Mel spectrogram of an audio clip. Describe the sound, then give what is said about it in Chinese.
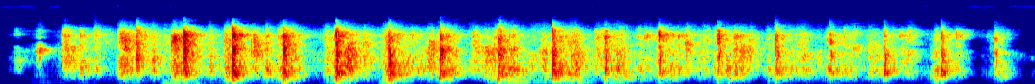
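A crowd applauds for about five seconds, a dense stream of overlapping hand claps with a steady crackling texture that swells early and tapers off at the end. No one speaks. “鼓掌欢迎。”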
